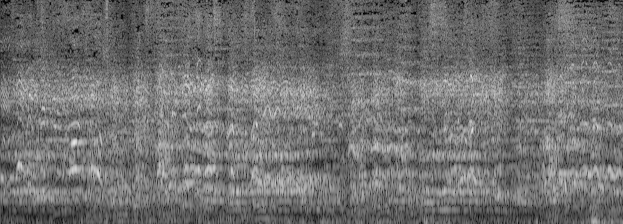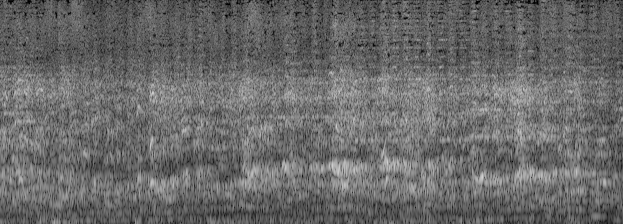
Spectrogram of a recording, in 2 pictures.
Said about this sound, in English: Does sound like a riot. Everybody is going pell-mell everywhere, you know, shouting, although they're not really shouting, they're singing. It's an amazing scene.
